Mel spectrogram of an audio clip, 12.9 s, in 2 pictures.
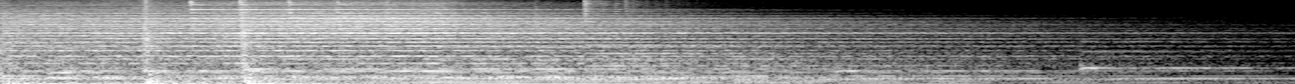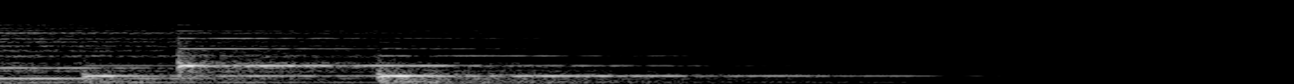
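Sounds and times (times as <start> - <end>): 
intro music: 0.0 - 7.0.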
